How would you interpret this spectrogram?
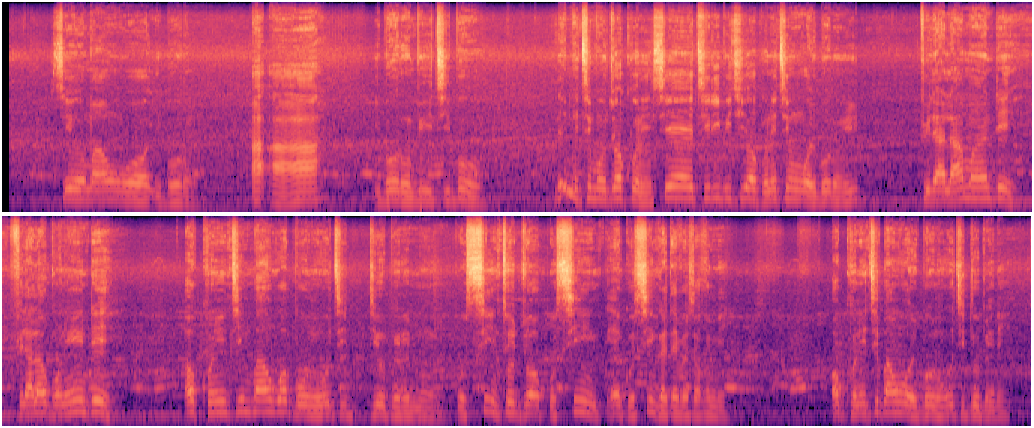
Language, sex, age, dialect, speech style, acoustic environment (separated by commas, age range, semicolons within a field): Yoruba, male, 25-34, Nigeria - Ibadan, relaxed, traffic; silence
